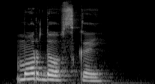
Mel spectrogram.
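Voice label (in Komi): "мордовскӧй", Komi, female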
